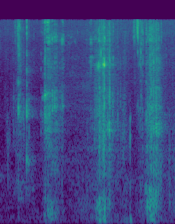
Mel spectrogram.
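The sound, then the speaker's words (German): Crunching of a potato chip being eaten: a few crisp, brittle bites and chews in quick succession, fairly quiet, with no talking. “Ich esse nur noch einen und dann hören wir auf.”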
